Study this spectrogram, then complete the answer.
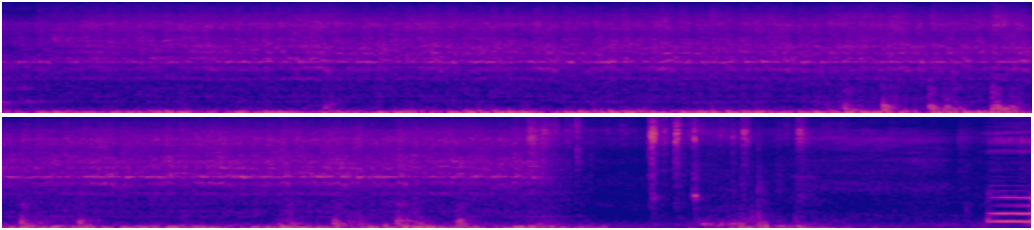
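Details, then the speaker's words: Buick Skylark carbureted engine cranked after carburetor refit, fuel reaching carb but no accelerator pump shot: lumpy labouring chug that never catches, won't start; carb removed again to investigate pump linkage and needle. "okay now the carburetor's back off because I found I had no accelerator pump just come which is kind of weird"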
